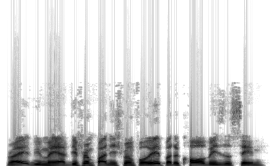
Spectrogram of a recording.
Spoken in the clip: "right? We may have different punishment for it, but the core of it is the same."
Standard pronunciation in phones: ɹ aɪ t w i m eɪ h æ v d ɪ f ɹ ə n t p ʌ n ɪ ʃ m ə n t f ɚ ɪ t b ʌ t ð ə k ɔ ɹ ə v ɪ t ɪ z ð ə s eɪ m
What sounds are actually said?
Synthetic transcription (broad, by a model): ɹ aɪ t w i m eɪ h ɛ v d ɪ f ɹ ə n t p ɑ n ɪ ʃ m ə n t f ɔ ɪ t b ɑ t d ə k ɔ l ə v ɪ t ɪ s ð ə s eɪ m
